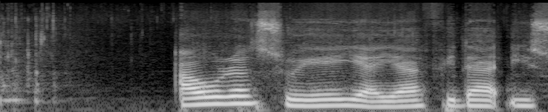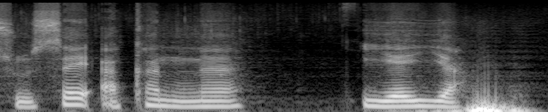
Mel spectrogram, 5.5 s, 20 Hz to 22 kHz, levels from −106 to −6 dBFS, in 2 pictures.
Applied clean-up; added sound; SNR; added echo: neural mask model RNNoise.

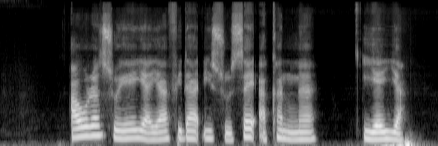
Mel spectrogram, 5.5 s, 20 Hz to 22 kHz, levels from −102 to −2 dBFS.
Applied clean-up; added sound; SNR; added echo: neural mask model DeepFilterNet 3.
